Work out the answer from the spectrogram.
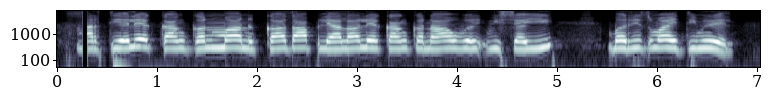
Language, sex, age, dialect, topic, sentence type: Marathi, male, 51-55, Standard Marathi, banking, statement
